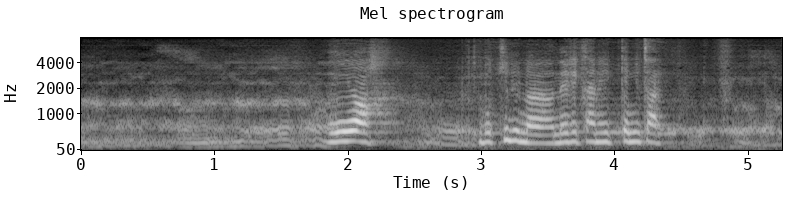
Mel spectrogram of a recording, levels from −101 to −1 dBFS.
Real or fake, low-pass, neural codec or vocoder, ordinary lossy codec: fake; none; codec, 16 kHz, 1 kbps, FunCodec, trained on LibriTTS, 50 frames a second; none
